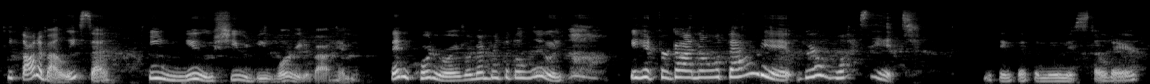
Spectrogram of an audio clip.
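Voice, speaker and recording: Lady doing kids read-aloud, raspy creaky voice, super expressive, up n down. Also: a little high, rough recording. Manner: expressive, addresses young listeners. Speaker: storybook reader. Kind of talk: children's read-aloud narration with asides.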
